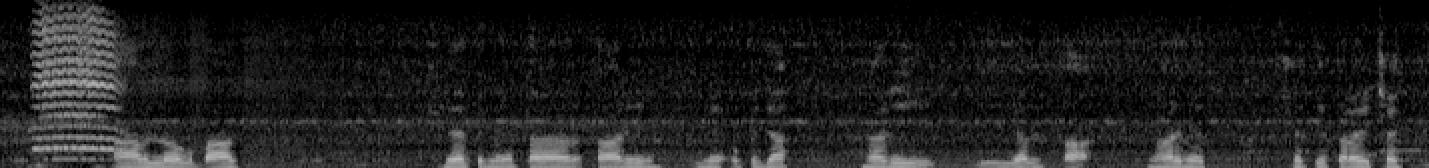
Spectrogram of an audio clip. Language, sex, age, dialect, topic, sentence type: Maithili, male, 25-30, Bajjika, agriculture, statement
